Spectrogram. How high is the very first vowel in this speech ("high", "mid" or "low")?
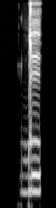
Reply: high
